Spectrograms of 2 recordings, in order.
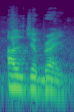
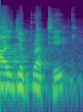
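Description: First: "algebraic" said as al-juh-BRAY-ik; correct pronunciation. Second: "algebraic" said as al-juh-BRAT-ik; wrong pronunciation. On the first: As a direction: end "algebraic" with a long "bray" and no t before it. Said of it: "it is algebraic". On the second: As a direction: end "algebraic" in "-brattic", short a and added t. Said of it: "It is not algebraic". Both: Shown as a demonstration.

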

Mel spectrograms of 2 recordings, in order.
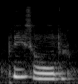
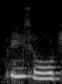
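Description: First: Pet voice, louder, higher; voicing the dog. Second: Pet voice, louder; bossy little dog voice; voicing the dog again. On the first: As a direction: speak for the dog, a bit bossy. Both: Owner voicing her dog asking to wait. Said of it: "she says".

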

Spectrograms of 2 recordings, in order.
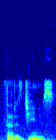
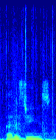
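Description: No difference in how they are said.

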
